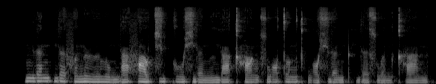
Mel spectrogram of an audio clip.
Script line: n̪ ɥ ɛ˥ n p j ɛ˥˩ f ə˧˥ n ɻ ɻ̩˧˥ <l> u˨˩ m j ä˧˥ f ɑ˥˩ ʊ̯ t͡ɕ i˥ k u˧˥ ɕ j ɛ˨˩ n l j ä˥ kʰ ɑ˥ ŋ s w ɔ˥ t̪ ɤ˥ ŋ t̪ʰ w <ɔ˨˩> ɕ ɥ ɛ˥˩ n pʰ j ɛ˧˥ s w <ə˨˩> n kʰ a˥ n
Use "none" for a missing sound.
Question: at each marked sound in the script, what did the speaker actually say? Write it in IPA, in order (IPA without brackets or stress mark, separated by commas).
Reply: l, ɔ˨˩, ə˨˩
